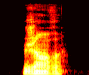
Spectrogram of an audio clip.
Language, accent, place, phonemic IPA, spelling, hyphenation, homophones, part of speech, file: French, France, Lyon, /ʒɑ̃ʁ/, genres, genres, genre, noun, LL-Q150 (fra)-genres.wav
- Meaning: plural of genre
